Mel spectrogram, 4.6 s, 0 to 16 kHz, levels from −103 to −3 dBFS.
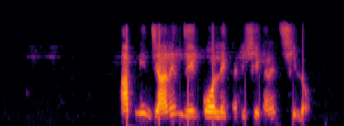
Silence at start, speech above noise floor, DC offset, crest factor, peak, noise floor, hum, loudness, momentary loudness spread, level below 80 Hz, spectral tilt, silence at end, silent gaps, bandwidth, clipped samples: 1.6 s; over 61 dB; under 0.1%; 22 dB; -8 dBFS; under -90 dBFS; none; -29 LUFS; 14 LU; -70 dBFS; -2 dB/octave; 0.5 s; none; 8 kHz; under 0.1%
